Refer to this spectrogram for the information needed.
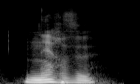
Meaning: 1. nerve; nervous 2. nervous, anxious
- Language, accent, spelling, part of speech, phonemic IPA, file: French, France, nerveux, adjective, /nɛʁ.vø/, Fr-nerveux.ogg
